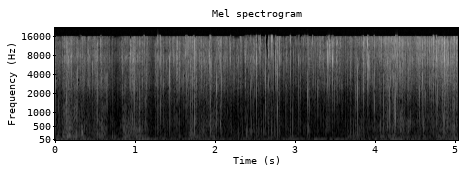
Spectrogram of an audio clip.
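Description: A small ball of crumpled clear plastic wrap is crinkled by fingertips over the mic. It makes a dense, steady stream of bright, sharp crackles and snaps with no ring, alongside a faint low hum.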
